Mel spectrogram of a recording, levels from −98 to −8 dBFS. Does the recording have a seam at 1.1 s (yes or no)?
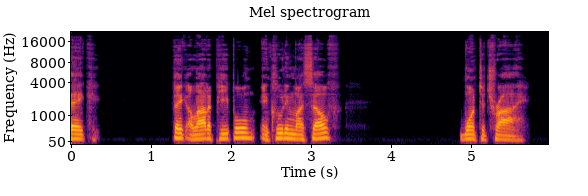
yes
